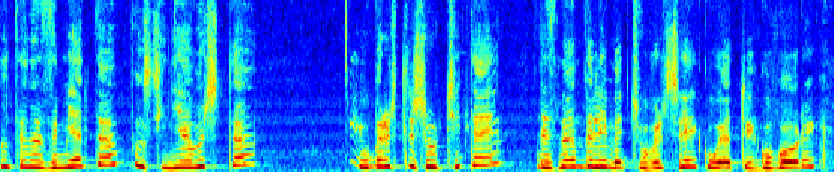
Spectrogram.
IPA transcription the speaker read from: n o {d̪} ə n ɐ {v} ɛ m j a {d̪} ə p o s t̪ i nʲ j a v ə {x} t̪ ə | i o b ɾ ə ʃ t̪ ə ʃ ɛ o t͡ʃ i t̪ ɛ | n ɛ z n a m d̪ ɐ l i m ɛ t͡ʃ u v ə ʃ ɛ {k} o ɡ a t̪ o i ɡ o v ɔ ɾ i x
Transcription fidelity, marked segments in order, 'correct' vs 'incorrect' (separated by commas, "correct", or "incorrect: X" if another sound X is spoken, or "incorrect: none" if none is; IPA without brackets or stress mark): incorrect: t̪, incorrect: z, incorrect: t̪, incorrect: ʃ, correct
